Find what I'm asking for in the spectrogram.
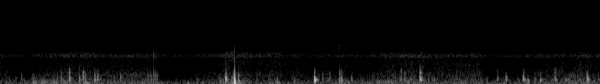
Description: Mhmm~ Woke up in the middle of the night and I'm amazed it's so active. Anyways, take this as me digesting my dinner still, or digesting my unfortunate prey~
